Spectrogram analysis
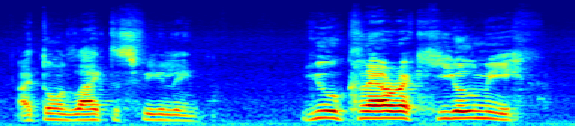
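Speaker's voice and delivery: put-on Austrian action-hero accent. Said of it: "an Arnold Schwarzenegger accent the whole time".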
